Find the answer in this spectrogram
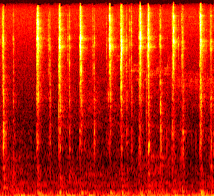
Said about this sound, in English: And instead of typing a capital J, I'll just hit a small J here.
